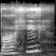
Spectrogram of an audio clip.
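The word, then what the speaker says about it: Bahiyyih: uh shooting Kai from txt his sister called bahi that's how you pronounce her name it's not um but yeah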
